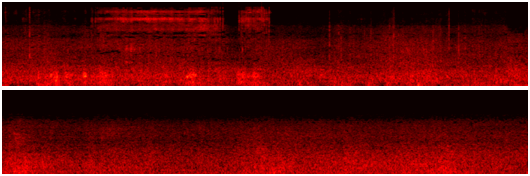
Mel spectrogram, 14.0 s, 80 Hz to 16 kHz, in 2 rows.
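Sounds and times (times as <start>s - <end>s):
fishing reel whirring and ratcheting: 0.0s - 3.8s.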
